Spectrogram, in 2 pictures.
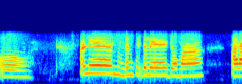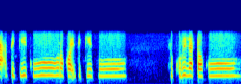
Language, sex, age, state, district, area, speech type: Santali, female, 30-45, West Bengal, Purba Bardhaman, rural, conversation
